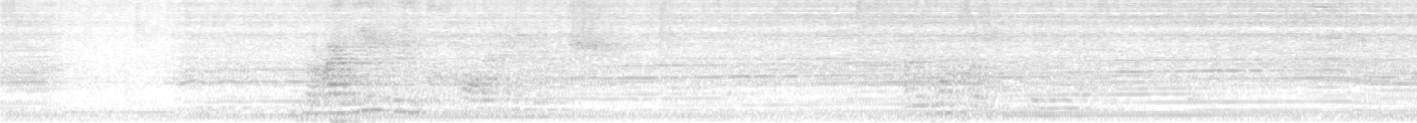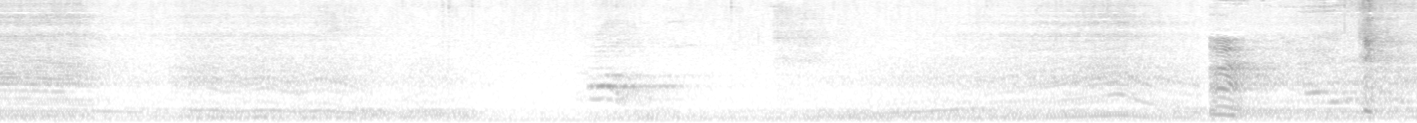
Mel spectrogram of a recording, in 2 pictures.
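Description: A stock car engine in the video game Stock Car Racer drones and revs continuously, its pitch rising and falling as it accelerates and shifts, loud throughout with a steady hum beneath.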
